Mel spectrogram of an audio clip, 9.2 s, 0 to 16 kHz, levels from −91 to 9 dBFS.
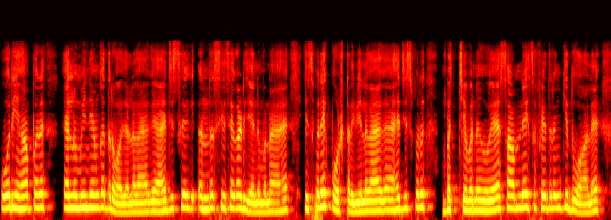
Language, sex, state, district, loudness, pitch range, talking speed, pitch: Hindi, male, Uttar Pradesh, Saharanpur, -15 LUFS, 170-215 Hz, 220 wpm, 195 Hz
